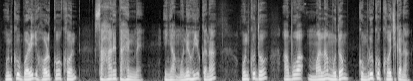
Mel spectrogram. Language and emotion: Santali, fearful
